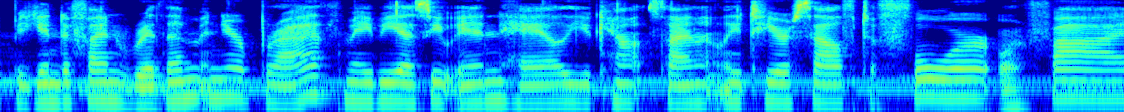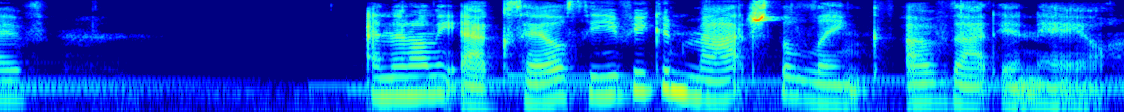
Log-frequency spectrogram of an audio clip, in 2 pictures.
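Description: A woman with a low-set voice leads a yoga class through breath and movement. She speaks in a calm, soothing, gently coaching manner. Instrumental music plays clearly beneath her words. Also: moderate pace. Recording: clear music playing behind the voice. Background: soft instrumental music.

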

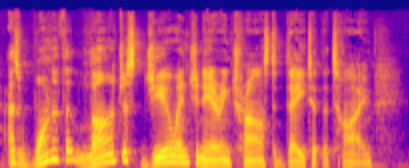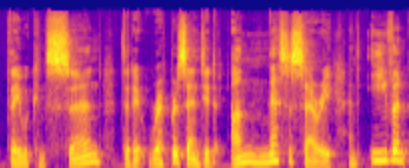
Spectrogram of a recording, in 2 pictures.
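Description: This is an author reading his own nonfiction book for an audiobook. He has a low voice but animated intonation, with pitch swinging up and down for lively emphasis, while keeping a steady, measured delivery.

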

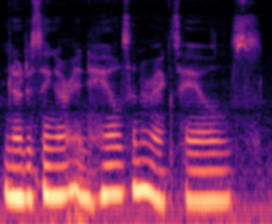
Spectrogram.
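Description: A woman with a low-sitting, soft, breathy voice leads a guided imagery meditation, keeping her intonation fairly even. Short, gentle, soothing phrases are spaced out by long pauses. There's slight background noise.

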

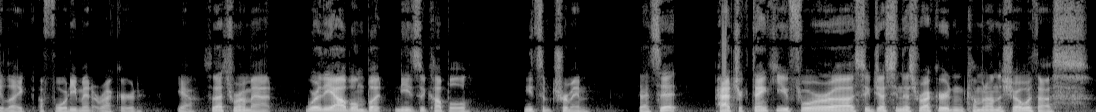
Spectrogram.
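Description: A podcast host with a lowish, slightly bright voice talks informally about records and speaks to his listeners in a casual album discussion that ends with a show sign-off. The recording has no room sound, and his manner is conversational.

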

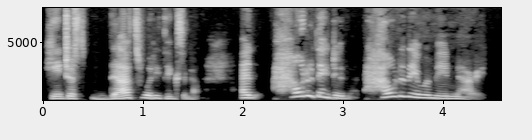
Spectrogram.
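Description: Casting: woman journalist guest, animated storyteller who restarts sentences, dry close mic. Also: mid-range voice, fairly quick, dry recording. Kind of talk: conversational interview.

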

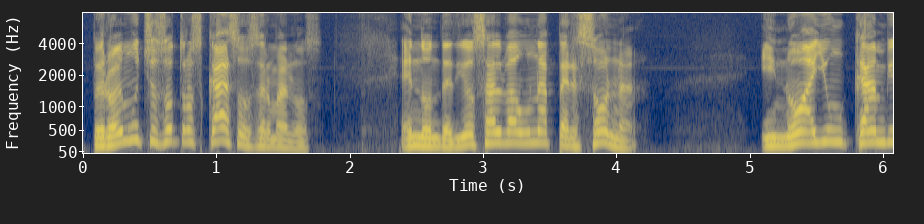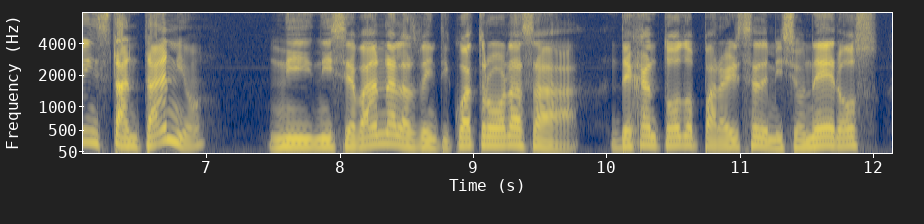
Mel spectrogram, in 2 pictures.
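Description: A high-pitched man teaching the Bible in a relaxed, conversational preaching style, pausing on fillers and restarting his words. His voice is clear and smooth, recorded close and dry with no room echo. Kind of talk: informal teaching talk on an audio space.

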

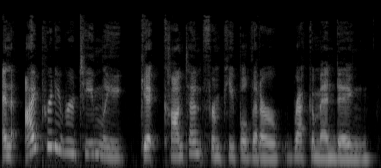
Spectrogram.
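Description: A woman co-hosts a laid-back book podcast, her voice lowish and fairly bright, moving at a moderate pace. She speaks emphatically and informally, peppering her talk with "like" and mild profanity.

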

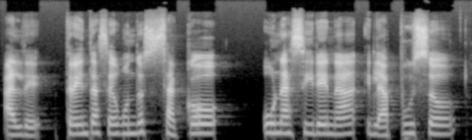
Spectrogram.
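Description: A woman's voice: on the high side, little pitch movement, normal speed, a bit bright, no room sound, clean studio sound. A young woman, an interview guest, telling a casual anecdote and laughing often as she goes.

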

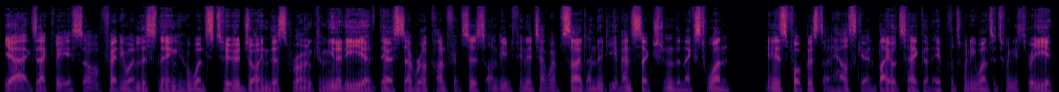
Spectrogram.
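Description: A podcast host interviews a guest in a low-pitched voice, speaking a little fast with fairly even intonation. He's enthusiastic and often ends his sentences with "right?" The studio sound is clean, with no room sound.

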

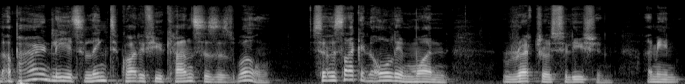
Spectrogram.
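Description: Chatty self-mocking man in his forties. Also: mid-range voice. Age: 40s. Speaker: podcast host. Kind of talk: casual personal monologue.

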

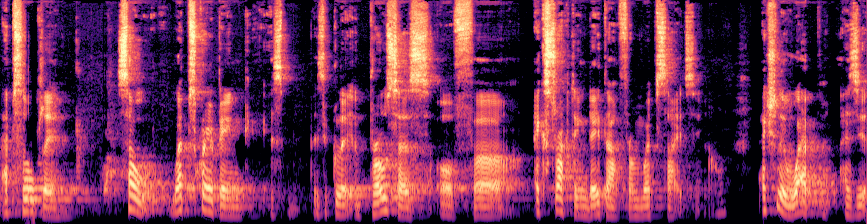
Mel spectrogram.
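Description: A man from the Czech Republic speaks with a Czech accent, explaining technical ideas at a steady, mid-range pitch. He leans on "you know" and "uh" as he talks. The recording sounds roomy, with a noticeable echo around him. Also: gravelly. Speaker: guest, software company co-founder. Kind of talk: interview answers.

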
